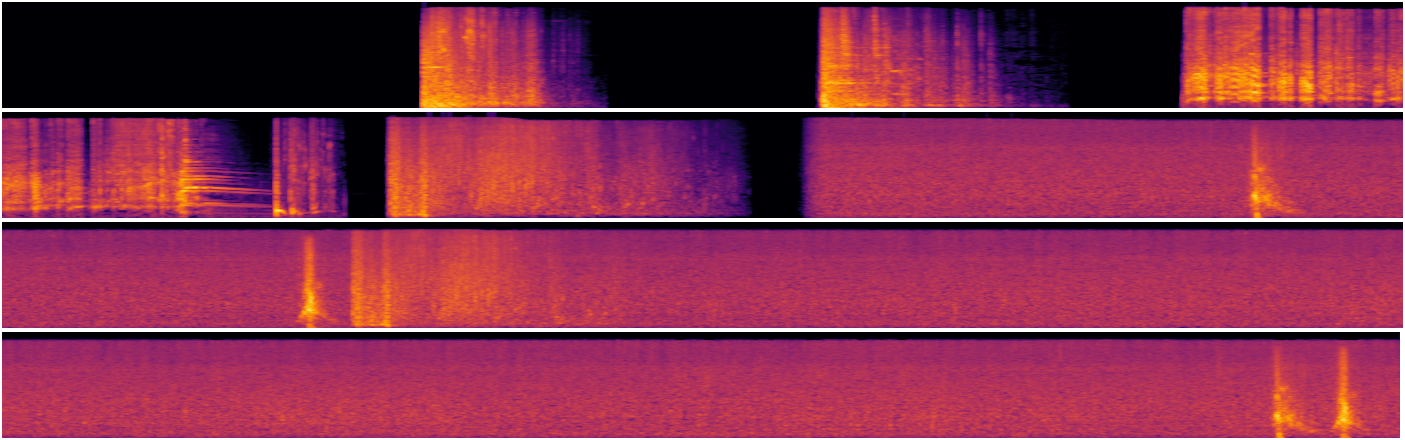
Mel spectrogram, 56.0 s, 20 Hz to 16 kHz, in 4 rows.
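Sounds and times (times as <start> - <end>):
steady hiss like rain: 22.0 - 56.0.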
